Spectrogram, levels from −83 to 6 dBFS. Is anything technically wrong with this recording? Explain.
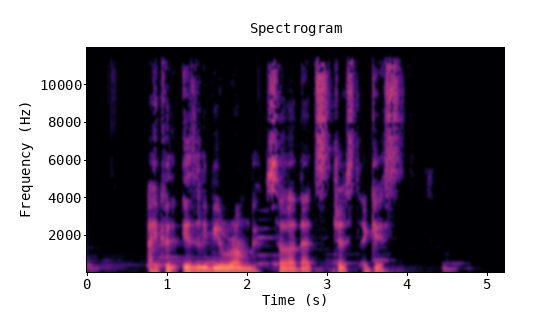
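No, nothing technically wrong turns up anywhere in this bit of speech, so there's nothing here to flag.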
